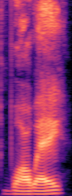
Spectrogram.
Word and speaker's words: Huawei: the woman comes over and she says it's Huawei and I was like oh oh God okay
